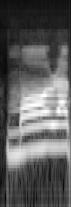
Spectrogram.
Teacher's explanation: Ela mora, mora because it is more ra. So the second to the last syllable will be stressed.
